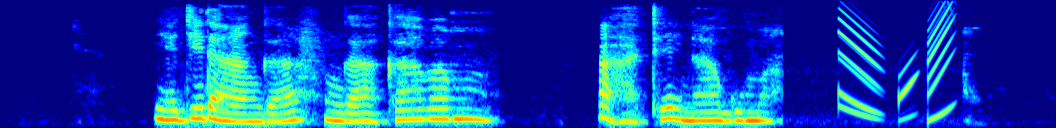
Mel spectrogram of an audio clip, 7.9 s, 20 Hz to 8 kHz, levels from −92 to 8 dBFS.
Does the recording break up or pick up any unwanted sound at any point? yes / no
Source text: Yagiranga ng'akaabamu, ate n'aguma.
yes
